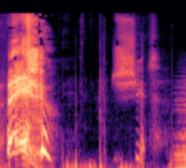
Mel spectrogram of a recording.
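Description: A person's single short, loud vocal burst, about half a second long. It is followed by near quiet with one brief faint rustle about one and a half seconds in.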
